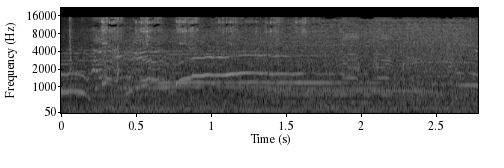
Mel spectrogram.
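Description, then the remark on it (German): A loud, steady crowd roar at a race finish as runners come in, dense babble and cheering with several high whistle-like tones sliding upward above the noise throughout. “Das ist auch der Jubel größer, wenn man dann, so klingt das nämlich, dann auch einzieht.”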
